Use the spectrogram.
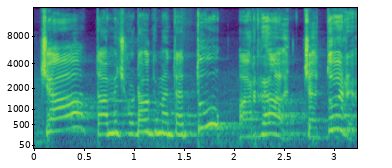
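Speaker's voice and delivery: normal talking voice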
